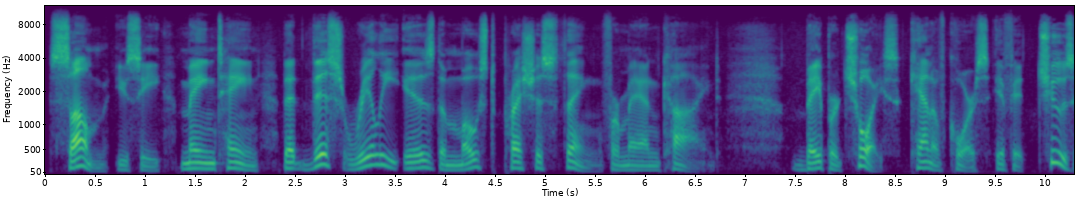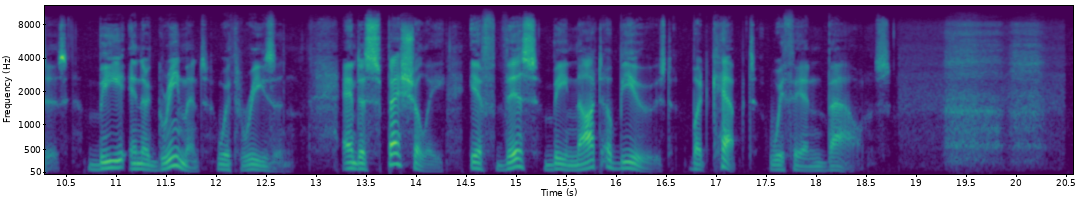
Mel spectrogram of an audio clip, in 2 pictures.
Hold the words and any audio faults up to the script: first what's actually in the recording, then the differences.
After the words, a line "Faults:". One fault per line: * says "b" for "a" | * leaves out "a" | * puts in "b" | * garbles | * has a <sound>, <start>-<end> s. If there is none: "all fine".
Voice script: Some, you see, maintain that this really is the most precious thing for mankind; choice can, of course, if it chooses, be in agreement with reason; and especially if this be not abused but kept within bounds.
Some, you see, maintain that this really is the most precious thing for mankind; vapor choice can, of course, if it chooses, be in agreement with reason; and especially if this be not abused but kept within bounds.
Faults:
* puts in "vapor"
* has a breath, 19.3-20.3 s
